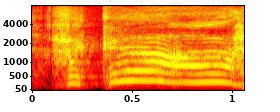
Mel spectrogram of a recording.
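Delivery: high, loud fake dad sneeze; big sneeze. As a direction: imitate a huge dad sneeze. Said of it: "admired my dad sneeze. He's like".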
